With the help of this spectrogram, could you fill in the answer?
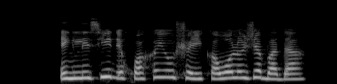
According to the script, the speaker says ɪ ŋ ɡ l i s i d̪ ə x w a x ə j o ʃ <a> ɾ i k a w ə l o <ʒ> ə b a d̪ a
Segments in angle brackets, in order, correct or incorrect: correct, correct

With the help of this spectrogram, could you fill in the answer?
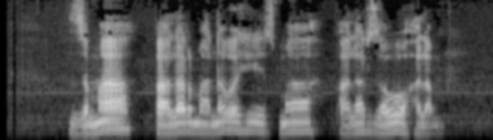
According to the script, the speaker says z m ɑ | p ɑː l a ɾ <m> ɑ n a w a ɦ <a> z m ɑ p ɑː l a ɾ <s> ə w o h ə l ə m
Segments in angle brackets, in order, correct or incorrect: correct, incorrect: i, incorrect: z

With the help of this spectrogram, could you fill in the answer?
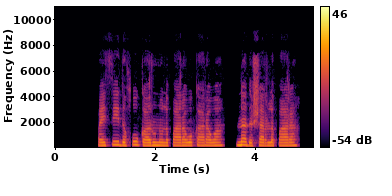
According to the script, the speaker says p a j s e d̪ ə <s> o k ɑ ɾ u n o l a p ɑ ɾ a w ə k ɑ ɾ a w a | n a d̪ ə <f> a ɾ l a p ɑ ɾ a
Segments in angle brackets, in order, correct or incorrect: incorrect: x, incorrect: ʃ

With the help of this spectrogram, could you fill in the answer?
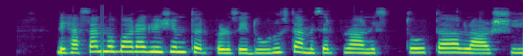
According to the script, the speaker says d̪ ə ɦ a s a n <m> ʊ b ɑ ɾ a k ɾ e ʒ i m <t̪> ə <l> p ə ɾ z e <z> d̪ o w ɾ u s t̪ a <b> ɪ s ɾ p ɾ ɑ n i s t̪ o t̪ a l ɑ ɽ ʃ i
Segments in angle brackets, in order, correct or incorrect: correct, correct, incorrect: ɾ, incorrect: none, incorrect: m

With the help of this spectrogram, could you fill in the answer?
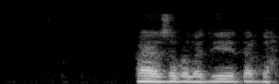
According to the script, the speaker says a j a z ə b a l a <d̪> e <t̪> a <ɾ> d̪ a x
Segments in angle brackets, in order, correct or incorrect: correct, incorrect: d̪, correct

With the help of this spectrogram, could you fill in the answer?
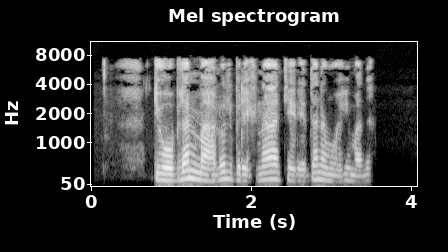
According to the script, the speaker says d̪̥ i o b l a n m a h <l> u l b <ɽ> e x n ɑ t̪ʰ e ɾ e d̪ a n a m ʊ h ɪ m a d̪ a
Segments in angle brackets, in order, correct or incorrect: correct, incorrect: ɾ

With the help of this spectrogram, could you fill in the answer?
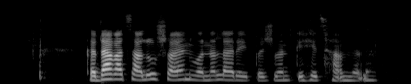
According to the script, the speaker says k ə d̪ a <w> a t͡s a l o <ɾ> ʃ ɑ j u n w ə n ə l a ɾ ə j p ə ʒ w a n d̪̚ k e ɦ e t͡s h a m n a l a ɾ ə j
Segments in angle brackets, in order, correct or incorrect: incorrect: ɣ, correct

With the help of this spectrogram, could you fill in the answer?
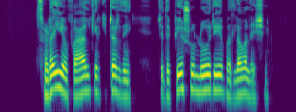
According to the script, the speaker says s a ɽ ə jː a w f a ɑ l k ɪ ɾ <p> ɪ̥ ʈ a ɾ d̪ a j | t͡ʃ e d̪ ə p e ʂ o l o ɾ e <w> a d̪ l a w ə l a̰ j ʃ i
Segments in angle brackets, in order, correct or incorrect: incorrect: k, incorrect: b

